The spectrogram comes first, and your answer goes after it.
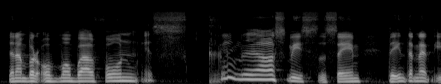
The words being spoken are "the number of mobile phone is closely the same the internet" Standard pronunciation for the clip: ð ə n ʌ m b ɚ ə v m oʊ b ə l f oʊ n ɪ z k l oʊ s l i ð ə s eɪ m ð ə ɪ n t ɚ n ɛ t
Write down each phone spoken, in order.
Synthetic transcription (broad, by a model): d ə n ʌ m b ɚ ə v m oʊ b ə l f oʊ n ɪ s k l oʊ s l i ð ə s eɪ m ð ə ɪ n t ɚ n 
